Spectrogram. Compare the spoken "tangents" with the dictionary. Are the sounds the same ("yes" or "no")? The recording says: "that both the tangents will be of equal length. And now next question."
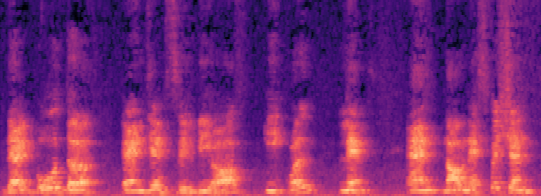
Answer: yes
